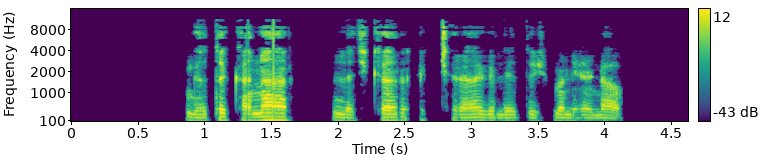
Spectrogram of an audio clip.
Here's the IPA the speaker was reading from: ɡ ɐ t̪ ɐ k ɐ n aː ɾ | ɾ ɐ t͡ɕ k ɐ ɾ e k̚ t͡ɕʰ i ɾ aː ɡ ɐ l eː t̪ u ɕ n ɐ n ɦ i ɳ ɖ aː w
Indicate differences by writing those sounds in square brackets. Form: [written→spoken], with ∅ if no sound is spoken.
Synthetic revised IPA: ɡ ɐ t̪ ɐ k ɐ n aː ɾ | [ɾ→l] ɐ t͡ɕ k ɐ ɾ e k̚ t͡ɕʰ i ɾ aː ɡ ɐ l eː [t̪→d̪] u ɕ [n→m] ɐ n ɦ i ɳ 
